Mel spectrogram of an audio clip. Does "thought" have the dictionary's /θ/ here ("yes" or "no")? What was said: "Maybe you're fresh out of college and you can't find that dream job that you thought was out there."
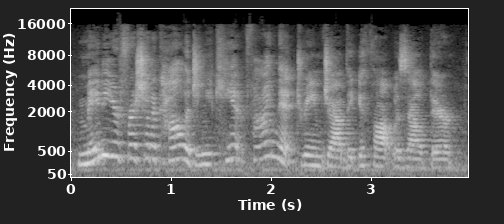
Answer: yes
